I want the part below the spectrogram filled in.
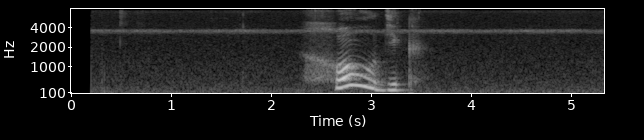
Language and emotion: Russian, positive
